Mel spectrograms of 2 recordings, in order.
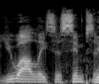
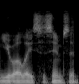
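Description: First: It is said loudly and forcefully. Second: It is said softly and gently. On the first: It shakes the listener into awareness. The speaker calls it wrong. "Exclamation point is like grabbing her by the shoulder, shaking her back and forth" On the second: It offers calm reassurance. The speaker calls it right. "putting a soft hand on her shoulder and saying"

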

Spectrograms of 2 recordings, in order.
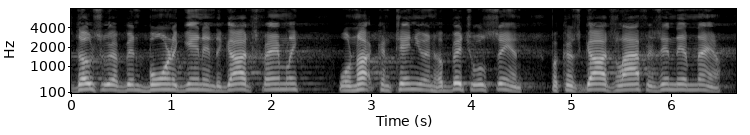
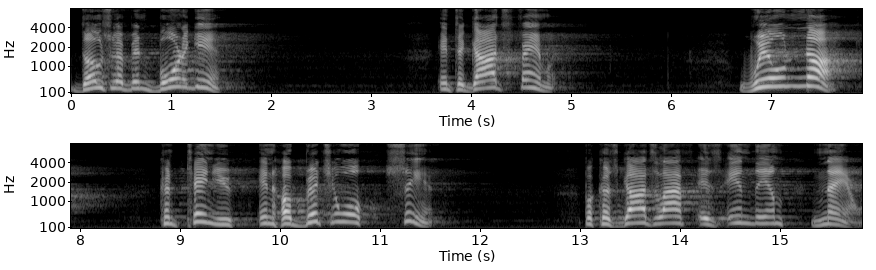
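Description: First: It is read at a normal pace. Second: It is read very slowly.

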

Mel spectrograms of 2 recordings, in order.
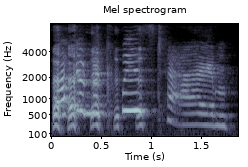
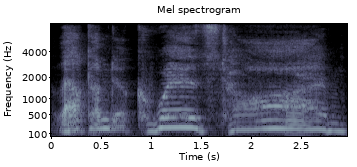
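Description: First: It is said in a normal voice. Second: It is said in a put-on zombie voice.

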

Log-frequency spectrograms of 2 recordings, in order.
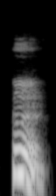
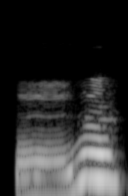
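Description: First: The pitch falls from a high note to a low one. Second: The pitch rises from a low note to a high one. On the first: "when you invert it" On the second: "analyzed the two notes from the lowest to the highest"

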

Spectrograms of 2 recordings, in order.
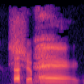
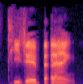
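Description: First: The name starts with a single 'sh' sound. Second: The name starts with the spelled letters T and J. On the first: The speaker calls it right. "pronounced Shebang" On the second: The speaker calls it wrong. "TJ Bang or something. That was probably what it is"

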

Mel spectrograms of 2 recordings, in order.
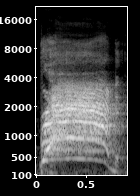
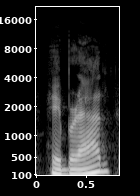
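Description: First: It is said loudly and intensely. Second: It is said quietly and gently.

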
